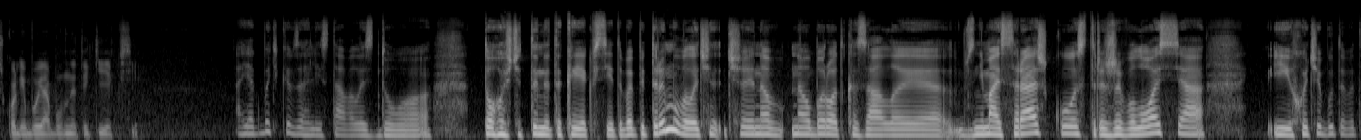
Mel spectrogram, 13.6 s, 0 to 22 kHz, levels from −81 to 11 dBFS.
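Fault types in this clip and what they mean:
No system fault can be heard in the recording. A room background sits under the speech, and the talker's level shifts at the microphone a little after the three-second mark and again near the end, as when someone leans back or comes closer.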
